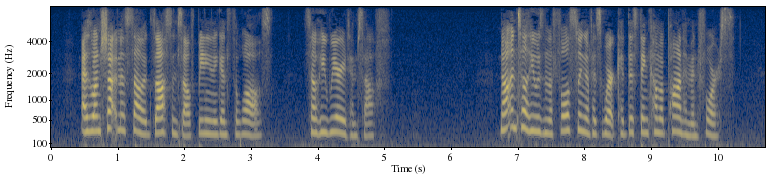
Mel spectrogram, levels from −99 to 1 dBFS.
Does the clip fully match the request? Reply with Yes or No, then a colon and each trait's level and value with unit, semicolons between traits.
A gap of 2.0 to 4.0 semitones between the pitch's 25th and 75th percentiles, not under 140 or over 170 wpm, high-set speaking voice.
No: average, 3.3 semitones; average, 195 wpm; very high, 265 Hz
